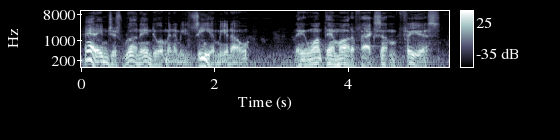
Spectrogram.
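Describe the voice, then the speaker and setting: An actor playing a hulking, gruff convict in a sci-fi game, drawling and sardonic with a Southern US accent and gravelly voice. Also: male voice, rumbling low, expressive, normal speed, a little mellow, a little hiss or hum, full character voice. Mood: sly, casual. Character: hulking gruff male space convict in armored suit. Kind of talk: video game cinematic acting.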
